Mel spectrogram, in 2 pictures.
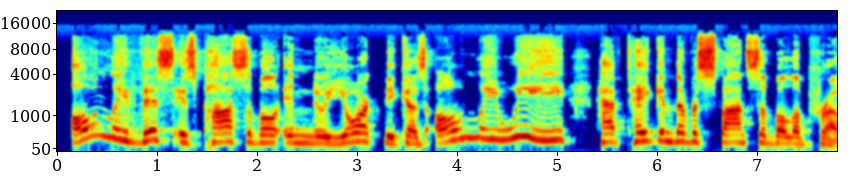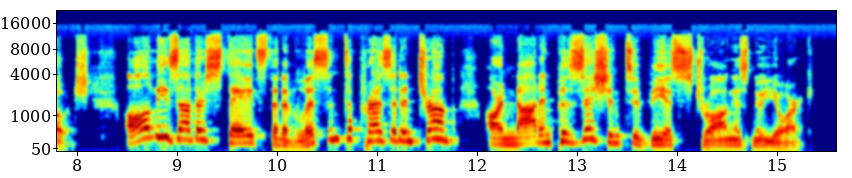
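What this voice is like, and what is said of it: Condescending Andrew Cuomo impression. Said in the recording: “in his very condescending tone ... that's a scary good Andrew Cuomo impression”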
